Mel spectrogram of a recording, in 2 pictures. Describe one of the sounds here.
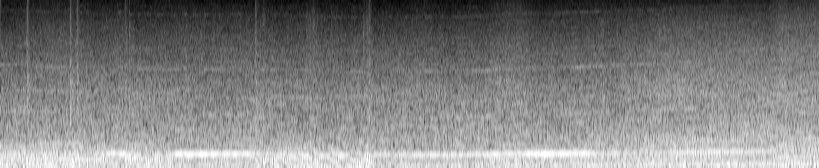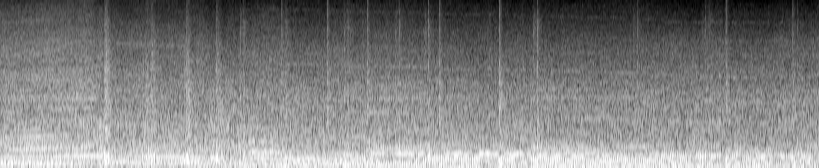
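Other race cars roar past close by.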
